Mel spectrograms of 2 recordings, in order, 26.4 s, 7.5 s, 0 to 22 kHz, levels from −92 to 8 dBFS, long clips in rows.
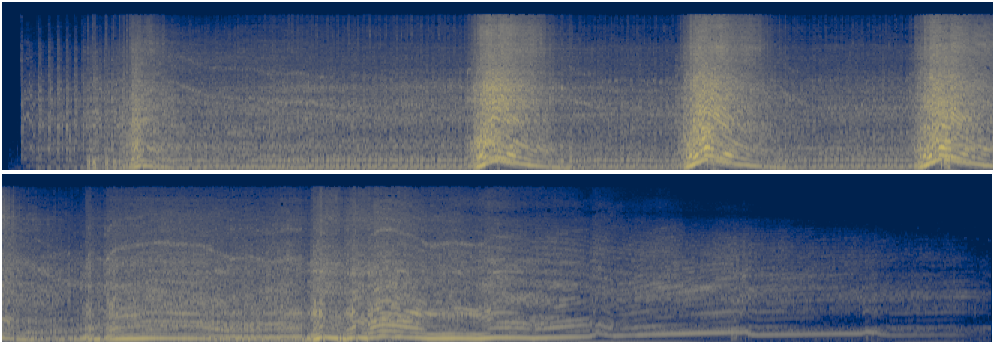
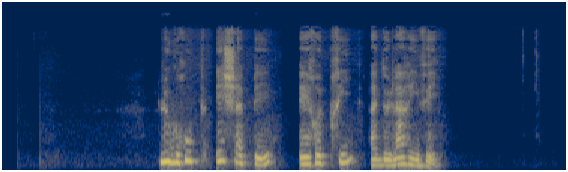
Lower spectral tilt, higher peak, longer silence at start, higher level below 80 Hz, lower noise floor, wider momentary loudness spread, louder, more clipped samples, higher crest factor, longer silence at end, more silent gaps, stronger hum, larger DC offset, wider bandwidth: second, -3.5 dB/octave vs -5 dB/octave; about the same, -2 dBFS vs -4 dBFS; second, 0.25 s vs 2.1 s; first, -42 dBFS vs -56 dBFS; second, -56 dBFS vs -86 dBFS; first, 23 LU vs 10 LU; second, -23 LUFS vs -19 LUFS; neither; first, 24 dB vs 18 dB; second, 1.45 s vs 1.65 s; neither; neither; neither; first, 16 kHz vs 12 kHz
